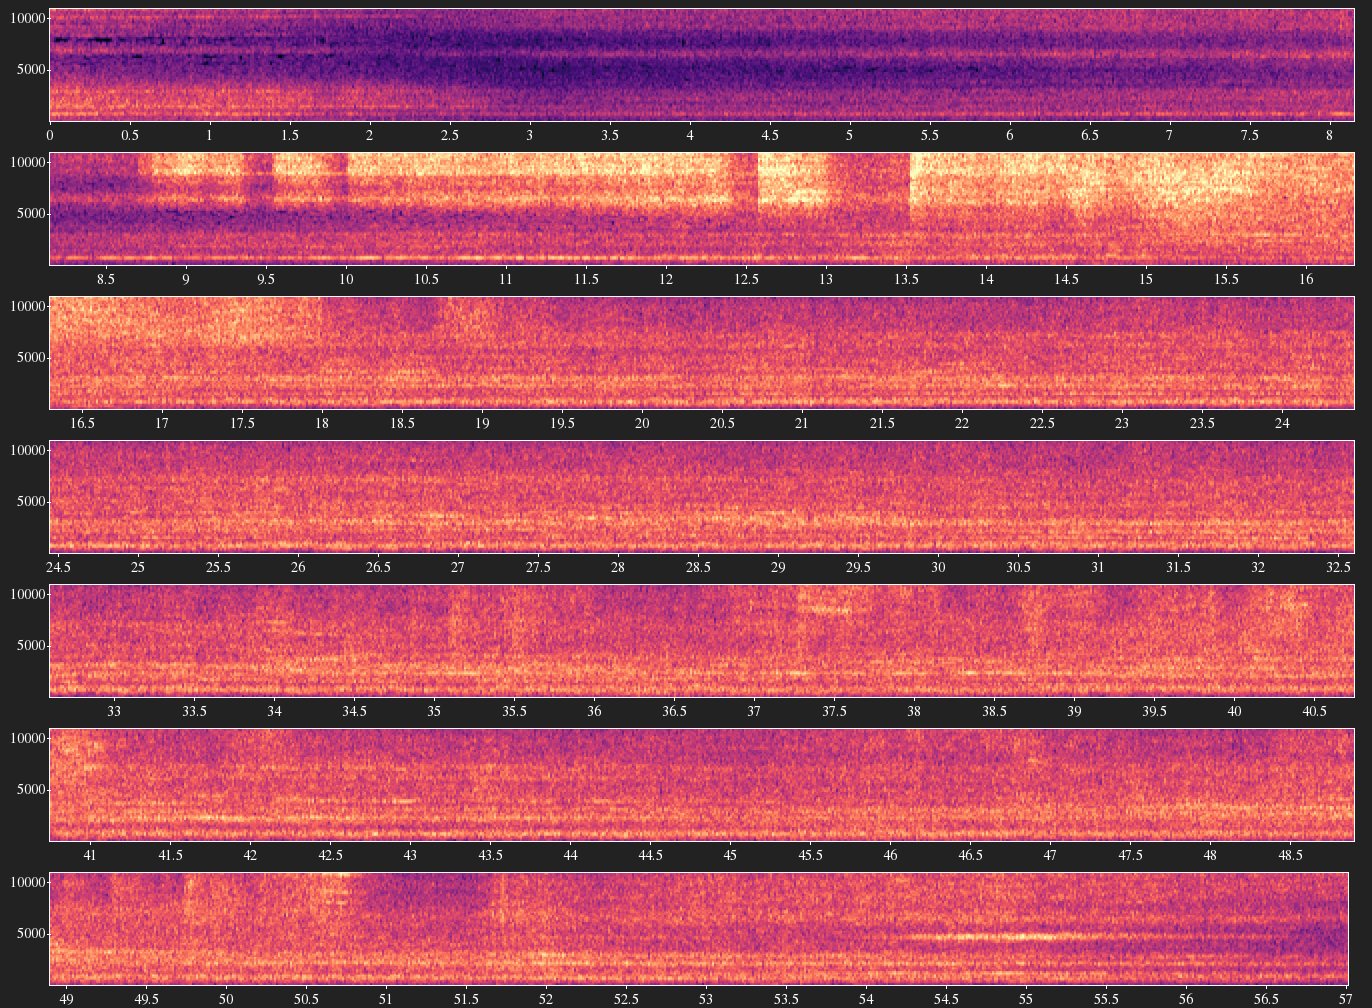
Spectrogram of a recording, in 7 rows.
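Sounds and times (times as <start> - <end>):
diesel locomotive passing: 0.0 - 3.5, 5.4 - 29.7.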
